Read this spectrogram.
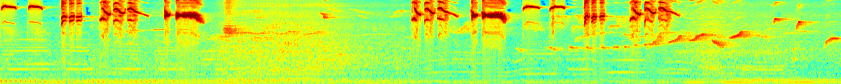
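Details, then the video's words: Orange-headed thrush singing back to a lure recording: clusters of very high, thin squeaky chirps in quick bursts, alternating with softer rising whistled notes and a low steady hum beneath. "Sangarnya Respon ANIS MERAH Langsung Nyaut Dengar Pancingan Suara Burung Ini"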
